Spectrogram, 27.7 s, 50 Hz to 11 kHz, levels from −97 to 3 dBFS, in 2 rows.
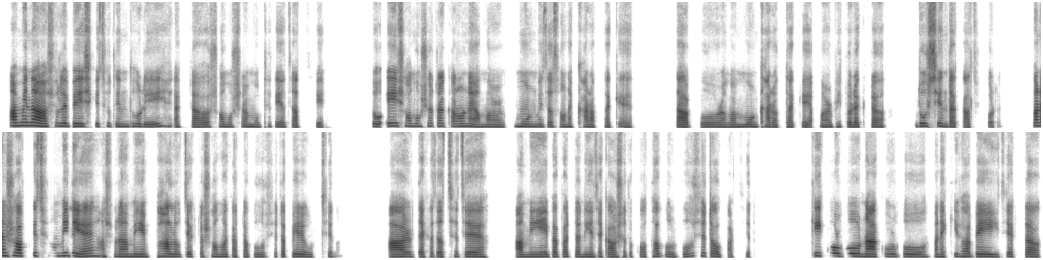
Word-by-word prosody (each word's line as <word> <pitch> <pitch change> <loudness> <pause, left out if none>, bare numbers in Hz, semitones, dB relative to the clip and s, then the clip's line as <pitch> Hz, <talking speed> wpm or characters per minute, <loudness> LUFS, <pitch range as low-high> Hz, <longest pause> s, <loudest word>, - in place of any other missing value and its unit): আমি 270 +1 +7
না 275 - +12
আসলে 245 +2 0
বেশ 230 0 +4
কিছুদিন 225 -1 -5
ধরেই 205 -2 -2 0.3
একটা 180 -2 -8 0.3
সমস্যার 195 0 -4
মধ্যে 180 +4 -11
দিয়ে 190 -2 -2
যাচ্ছি। 180 +1 -6 0.7
তো 215 - -3 0.2
এই 255 - +6
সমস্যাটার 235 0 -2
কারণে 225 0 0
আমার 195 0 -3 0.3
মন 210 -1 -1
মেজাজ 190 -1 -4
অনেক 190 -1 -4
খারাপ 185 -2 -2
থাকে। 185 +2 -6 0.7
তারপর 175 -1 +1
আমার 180 +1 -4
মন 195 0 -1
খারাপ 185 -3 -2
থাকে। 185 +1 -4 0.2
আমার 190 0 -2
ভিতরে 185 -1 -3
একটা 180 - -4 0.6
দুশ্চিন্তা 240 -4 +2
কাজ 160 - -4 0.2
করে। 190 -2 -10 0.5
মানে 270 0 +8
সবকিছু 255 0 +3 0.2
মিলিয়ে 250 -5 +6 0.2
আসলে 210 +1 -4
আমি 205 0 -1 0.3
ভালো 215 -1 +4
যে - - -2
একটা 210 - -9
সময় 205 0 -2
কাটাবো 185 0 -7 0.2
সেটা 215 0 -7
পেরে 205 -1 +1
উঠছি 185 - -17
না। - - -36 0.8
আর 195 +1 +7 0.2
দেখা 200 +1 -2
যাচ্ছে 190 +2 -3
যে, - - +1 0.7
আমি 190 +1 0 0.2
এই 195 - +1
ব্যাপারটা 200 0 -2
নিয়ে 190 0 -1
যে - - 0
কারো 180 +1 +1
সাথে 195 - -9
কথা 195 +4 -6
বলবো 185 -1 -8 0.2
সেটাও 230 -5 -1
পারছি - - -14
না। - - -43 0.8
কি 265 - +2
করব 240 -2 +2 0.3
না - - +14 0.2
করব, 210 -1 -6 0.4
মানে 205 -1 0
কিভাবে 215 -1 -1
এই 195 - 0
যে - - -13
একটা 200 +2 -1
200 Hz, 155 wpm, -24 LUFS, 190-225 Hz, 0.8 s, না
